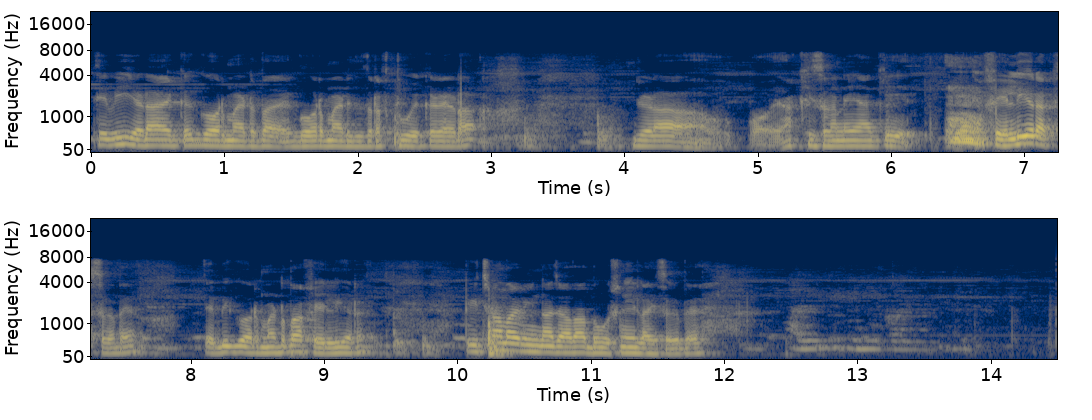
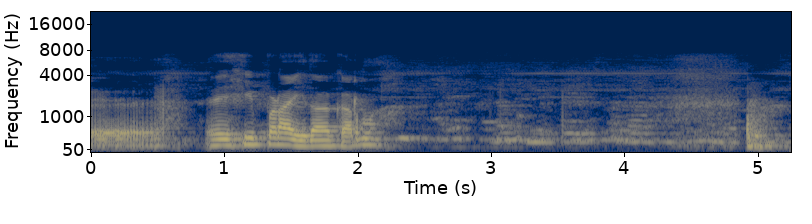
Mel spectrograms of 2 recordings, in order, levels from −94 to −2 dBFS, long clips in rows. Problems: none marked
